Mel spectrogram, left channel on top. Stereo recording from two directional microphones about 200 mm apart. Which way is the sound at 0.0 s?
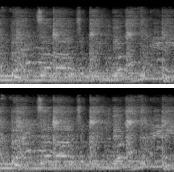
45° left (ahead or behind).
